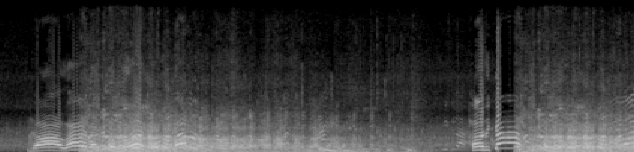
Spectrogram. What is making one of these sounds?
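A shallow stream rushes and splashes over stones.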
